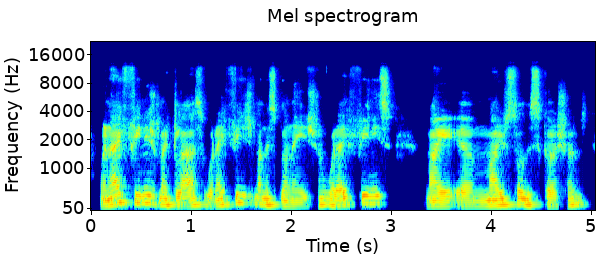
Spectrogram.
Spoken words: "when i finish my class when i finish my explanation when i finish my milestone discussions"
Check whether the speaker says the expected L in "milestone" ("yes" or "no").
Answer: no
